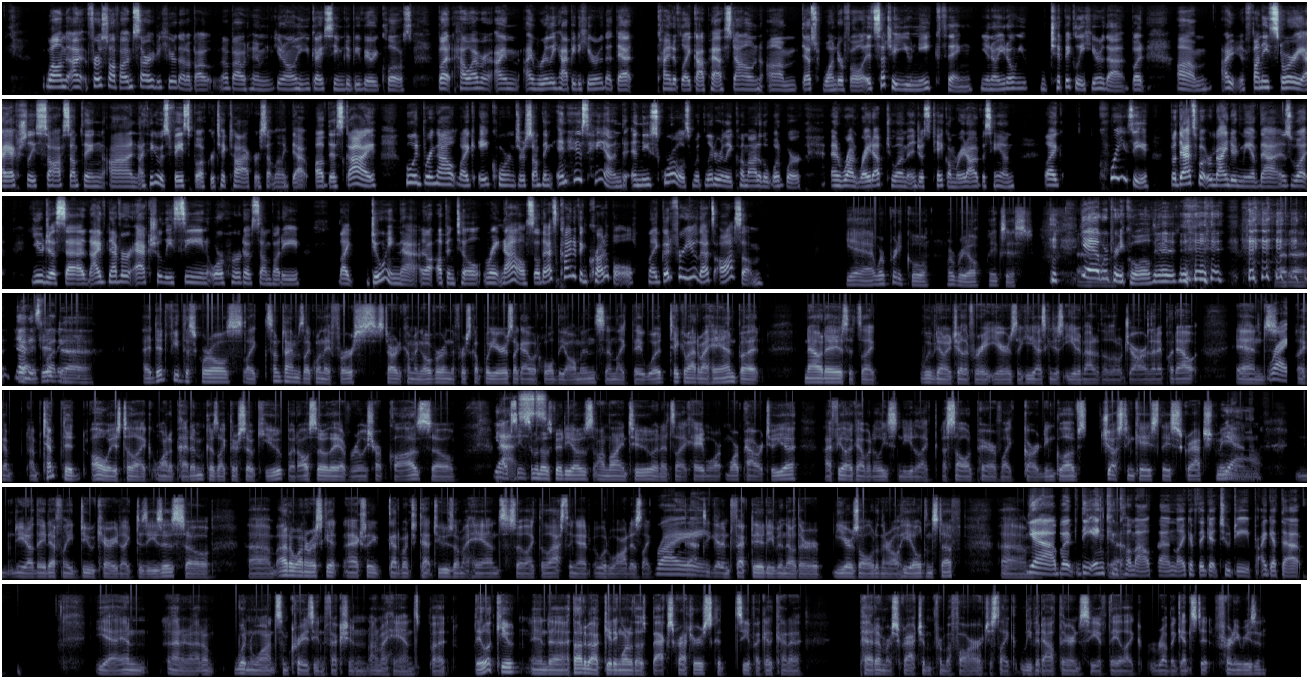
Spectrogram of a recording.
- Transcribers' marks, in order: other background noise; distorted speech; chuckle; laugh; tapping; laughing while speaking: "for"
- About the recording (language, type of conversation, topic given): English, unstructured, How have your experiences with pets shaped how you connect with family and close friends?
- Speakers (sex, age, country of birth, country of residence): female, 30-34, United States, United States; male, 40-44, United States, United States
